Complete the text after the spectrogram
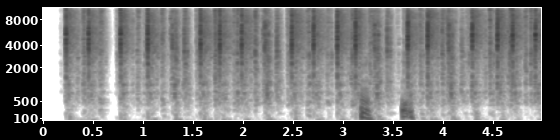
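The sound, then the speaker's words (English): Rapid, steady keyboard typing by a man fills the whole stretch, a dense run of sharp clicks, with a couple of heavier thumps partway through and no voices. “All I hear over there again is him typing.”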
